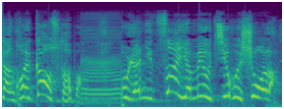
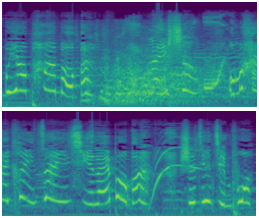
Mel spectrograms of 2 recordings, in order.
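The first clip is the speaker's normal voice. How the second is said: much higher, sweet and coaxing; 9 semitones higher, faster than usual. Acted. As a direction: coax a scared lover, cutesy. Bun comforts, asks for kiss. (高声撒娇哄人)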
